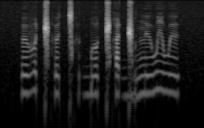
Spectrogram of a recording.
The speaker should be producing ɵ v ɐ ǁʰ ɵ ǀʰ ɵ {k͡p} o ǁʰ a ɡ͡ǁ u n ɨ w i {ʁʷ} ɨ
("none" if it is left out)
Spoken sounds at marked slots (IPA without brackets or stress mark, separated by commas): ɡ͡b, w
